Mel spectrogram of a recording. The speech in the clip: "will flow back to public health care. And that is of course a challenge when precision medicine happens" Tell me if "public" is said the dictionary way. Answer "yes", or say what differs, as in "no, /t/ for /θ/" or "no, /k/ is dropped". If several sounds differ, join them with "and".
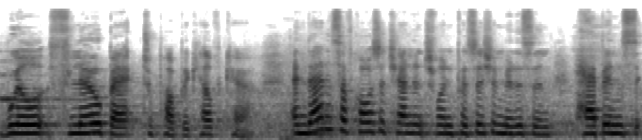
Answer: yes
